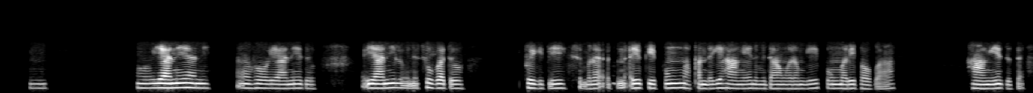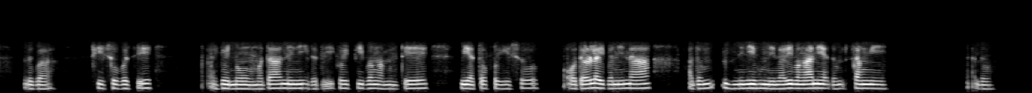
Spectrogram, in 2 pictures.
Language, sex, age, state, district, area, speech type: Manipuri, female, 60+, Manipur, Imphal East, rural, conversation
